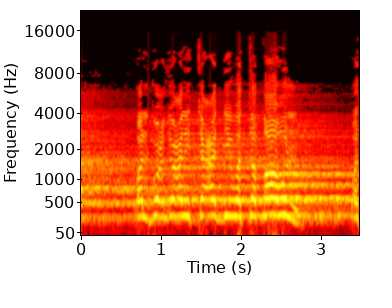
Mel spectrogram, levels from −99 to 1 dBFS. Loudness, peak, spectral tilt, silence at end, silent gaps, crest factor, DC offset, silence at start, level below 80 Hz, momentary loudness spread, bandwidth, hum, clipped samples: -22 LUFS; -10 dBFS; -3.5 dB/octave; 0 s; none; 12 dB; under 0.1%; 0 s; -62 dBFS; 11 LU; 13.5 kHz; none; under 0.1%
